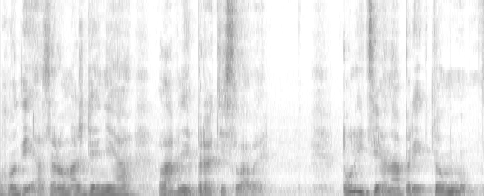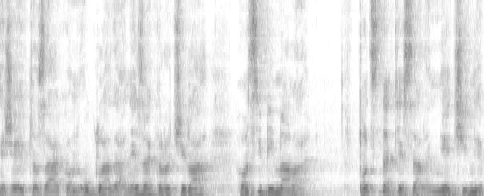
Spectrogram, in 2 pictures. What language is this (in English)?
Slovak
